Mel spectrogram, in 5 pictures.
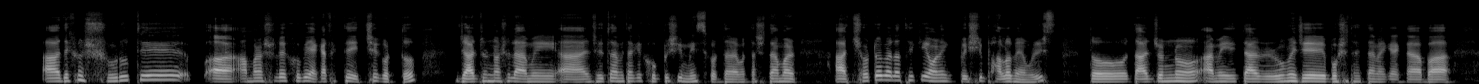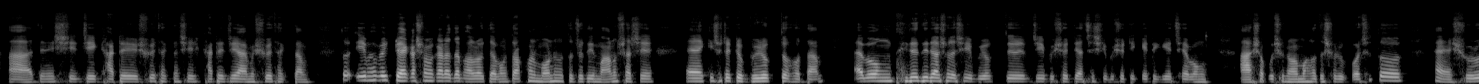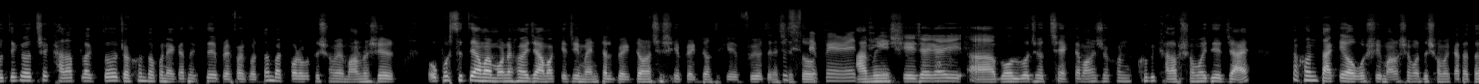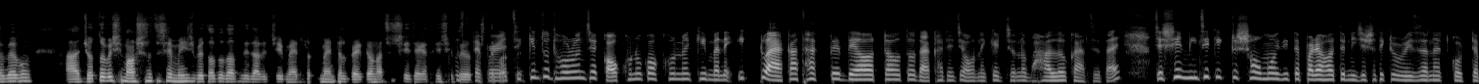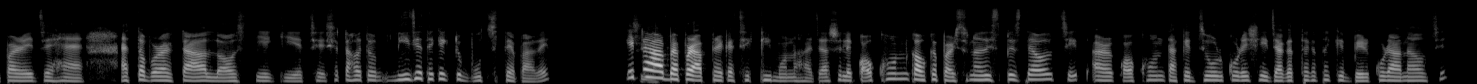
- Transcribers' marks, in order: tapping; in English: "mental breakdown"; in English: "breakdown"; in English: "mental breakdown"
- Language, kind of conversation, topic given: Bengali, podcast, বড় কোনো ক্ষতি বা গভীর যন্ত্রণার পর আপনি কীভাবে আবার আশা ফিরে পান?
